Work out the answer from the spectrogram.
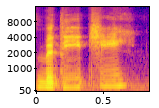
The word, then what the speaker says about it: Medici: to you mama renaissance the american pronunciation is medici yeah sorry fabio i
